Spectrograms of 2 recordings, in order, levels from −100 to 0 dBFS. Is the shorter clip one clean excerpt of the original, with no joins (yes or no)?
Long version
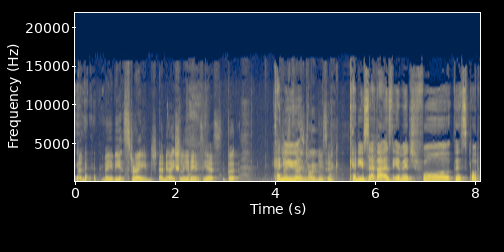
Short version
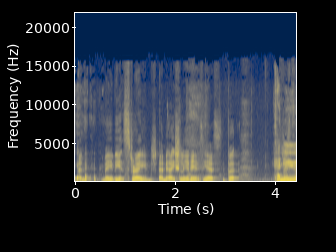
yes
